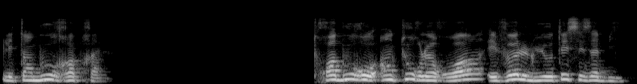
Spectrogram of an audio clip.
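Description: An audiobook reader reading a history book aloud in a slow, solemn, even delivery. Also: medium pitch, husky.

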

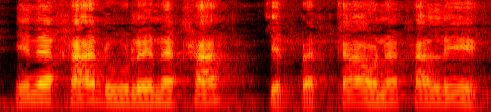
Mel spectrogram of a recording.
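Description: Showing how to clean banknotes at home, a vlogger who calls herself auntie speaks politely in a lowish, flat, fast voice. She keeps repeating short pointing phrases with soft polite endings, and there's slight background noise.

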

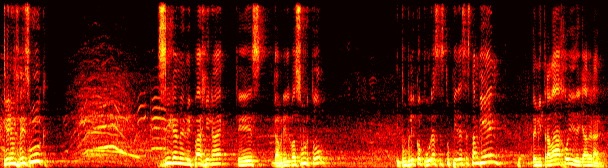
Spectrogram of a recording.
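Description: A man's voice: high voice, lively intonation, takes it slowly, long pauses. A man joking with a fan crowd on stage, laughing at his own jokes, through a handheld mic. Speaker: voice actor guest at a fan convention. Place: large indoor convention hall with a crowd. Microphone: handheld mic, filmed from the audience. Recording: echoey hall with loud crowd noise.

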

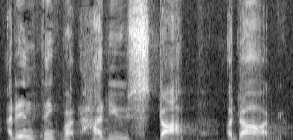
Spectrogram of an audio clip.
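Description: A man's voice: a little high, big pitch swings, fairly quick, a bit bright, husky. A middle-aged man from Alaska giving a short humorous stage talk, telling a story with self-deprecating comic timing. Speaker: speaker.

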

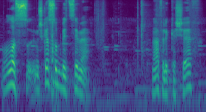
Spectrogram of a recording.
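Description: A young man with an Egyptian accent giving excitable let's play commentary, swinging from muttering to yelling. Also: fairly high pitch, fast talker, soft background music. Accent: Egyptian Arabic. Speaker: gaming YouTuber.

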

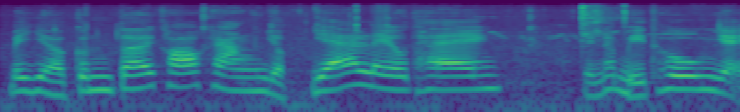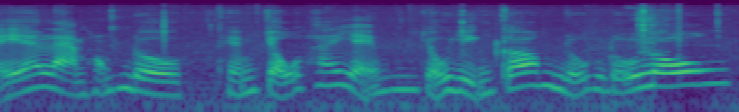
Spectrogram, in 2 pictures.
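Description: An actress playing a gossipy office worker, speaking with a Southern Vietnamese accent and a complaining manner. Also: female voice, on the high side, animated, normal speed, darkish tone, slight background noise, close to an everyday voice. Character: gossipy middle-aged woman office worker. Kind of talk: comedy sketch acting. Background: faint background music.

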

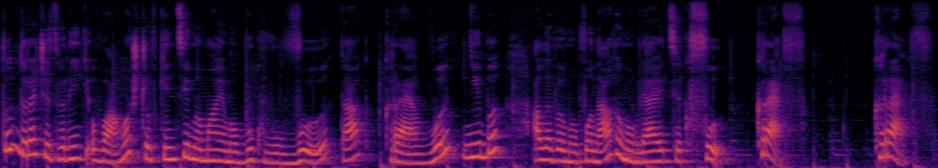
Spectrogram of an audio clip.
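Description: A woman teaching a language in a video lesson, repeating words slowly and carefully. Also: medium pitch, animated, mellow, soft background music. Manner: slow, careful repetition of words.

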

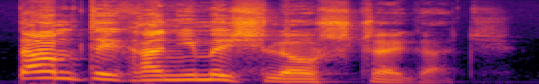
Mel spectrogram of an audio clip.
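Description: A gruff, blustering mayor of a small village, as a man puts him on in a storybook reading, barking out his words with impatience. His voice sits fairly high and swings widely, and he speaks slowly and deliberately. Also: huge pitch swings, a bit bright, heavily acted. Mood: brusque.

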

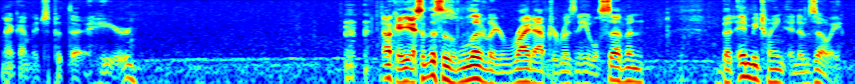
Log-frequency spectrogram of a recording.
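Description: A man's voice: lowish voice, lively intonation, brisk, pauses often, darkish tone, slight background noise. A young man hosting a gaming video, chatting and joking casually and reading on-screen text aloud. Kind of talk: casual gameplay commentary.

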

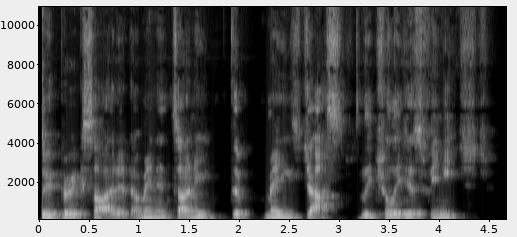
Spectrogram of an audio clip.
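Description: Low-voiced man, set back from the mic. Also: normal speed, fairly bright tone, distant mic, a little hiss or hum, poor audio. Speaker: podcast co-host. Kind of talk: casual chat.

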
